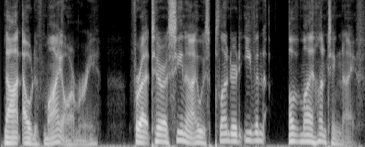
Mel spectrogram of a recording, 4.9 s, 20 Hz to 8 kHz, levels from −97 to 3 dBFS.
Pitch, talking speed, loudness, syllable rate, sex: 115 Hz, 195 wpm, -18 LUFS, 6.5 syllables/s, male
